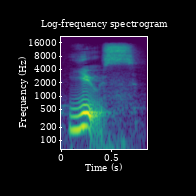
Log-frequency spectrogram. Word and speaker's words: use: Let's use what we can put to good use. Notice the length of the sounds.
